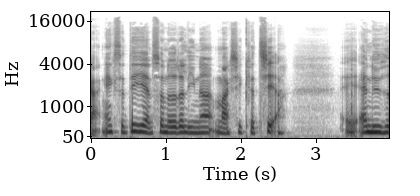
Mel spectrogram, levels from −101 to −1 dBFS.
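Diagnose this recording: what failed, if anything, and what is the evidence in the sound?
Loud pops at 0.55–0.57 s, before "er altså noget der", and 3.48–3.50 s: single sharp transients over continuing speech, likely voltage spikes in analogue wiring.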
